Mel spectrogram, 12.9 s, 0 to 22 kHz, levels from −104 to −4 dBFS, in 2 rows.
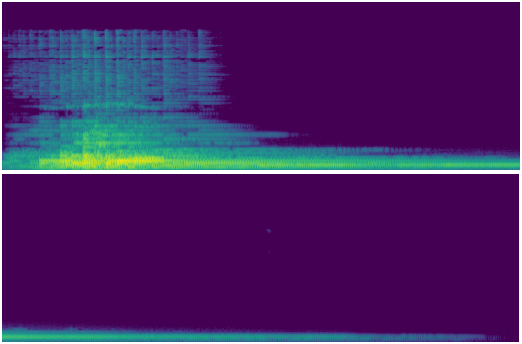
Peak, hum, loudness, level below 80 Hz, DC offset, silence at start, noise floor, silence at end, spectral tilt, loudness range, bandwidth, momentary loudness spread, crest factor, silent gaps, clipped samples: -2 dBFS; none; -19 LUFS; -46 dBFS; under 0.1%; 0.35 s; -79 dBFS; 5.6 s; -10 dB/octave; 25 LU; 9.4 kHz; 26 LU; 22 dB; none; under 0.1%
